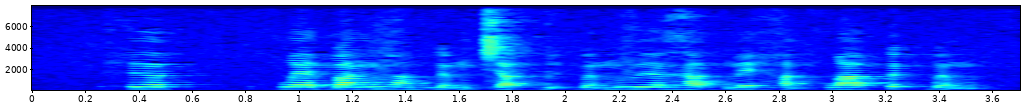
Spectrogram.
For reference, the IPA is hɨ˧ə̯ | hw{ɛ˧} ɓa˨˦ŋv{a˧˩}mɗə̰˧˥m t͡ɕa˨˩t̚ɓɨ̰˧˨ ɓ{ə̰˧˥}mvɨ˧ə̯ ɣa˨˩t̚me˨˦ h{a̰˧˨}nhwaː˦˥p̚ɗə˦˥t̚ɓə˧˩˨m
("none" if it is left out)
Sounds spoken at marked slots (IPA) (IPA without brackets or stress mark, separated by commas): ɛ˧, a̤˨˩, ə̰˧˥, a̰˧˨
